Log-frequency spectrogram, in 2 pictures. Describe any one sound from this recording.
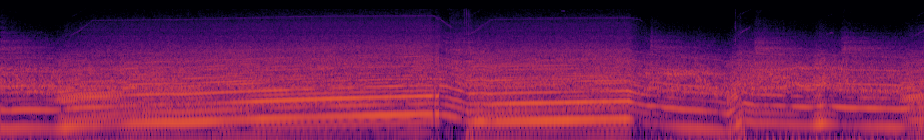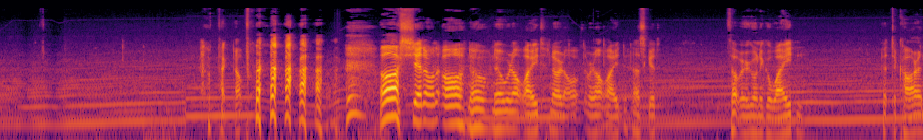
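A car engine drones and rises in pitch, dropping with each gear change.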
